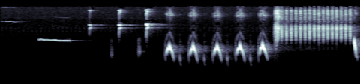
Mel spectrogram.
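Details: Forest nightingale singing a long pure whistle and thin high notes, then five loud repeated chopping notes at a steady beat, ending in a rapid buzzing rattle.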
